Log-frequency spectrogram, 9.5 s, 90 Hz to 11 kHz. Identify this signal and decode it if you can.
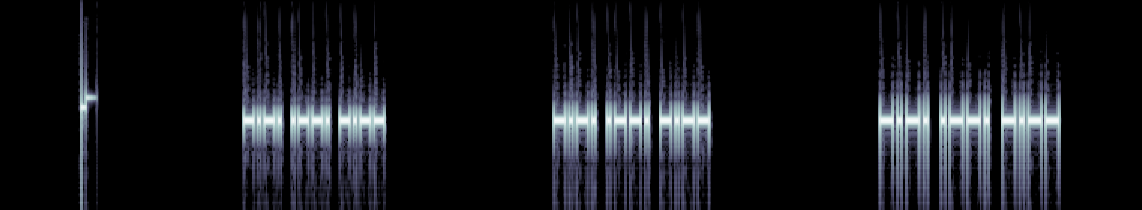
Morse code, heard as a keyed tone, about 35 wpm, 700 Hz. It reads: CPY CPY CPY
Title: Speed-Racing Top 90 QSO Elements 28wpm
